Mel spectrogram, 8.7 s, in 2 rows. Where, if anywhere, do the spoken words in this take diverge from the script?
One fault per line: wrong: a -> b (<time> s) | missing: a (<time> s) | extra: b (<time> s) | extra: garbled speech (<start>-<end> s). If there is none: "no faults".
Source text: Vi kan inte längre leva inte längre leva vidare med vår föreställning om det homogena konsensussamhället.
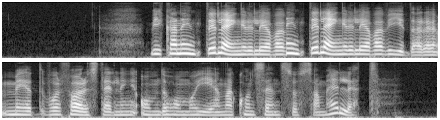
no faults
